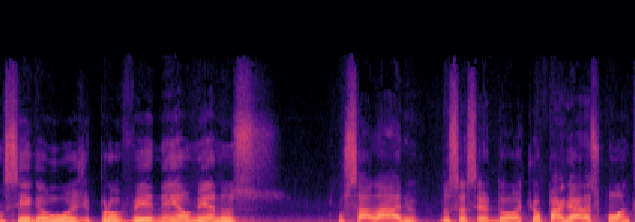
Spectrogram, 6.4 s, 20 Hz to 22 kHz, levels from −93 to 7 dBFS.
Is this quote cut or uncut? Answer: uncut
